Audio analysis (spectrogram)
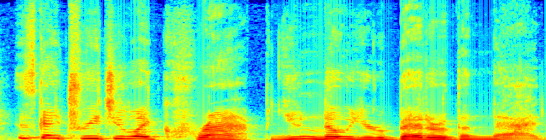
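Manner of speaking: high-pitched acted protest; exasperated urging. Wonder Woman argues Orion deserves better, exasperated urging. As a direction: imitate an exasperated friend arguing.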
